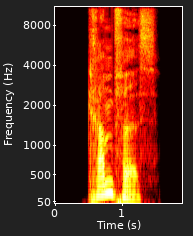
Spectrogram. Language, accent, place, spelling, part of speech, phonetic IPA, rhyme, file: German, Germany, Berlin, Krampfes, noun, [ˈkʁamp͡fəs], -amp͡fəs, De-Krampfes.ogg
- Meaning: genitive singular of Krampf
